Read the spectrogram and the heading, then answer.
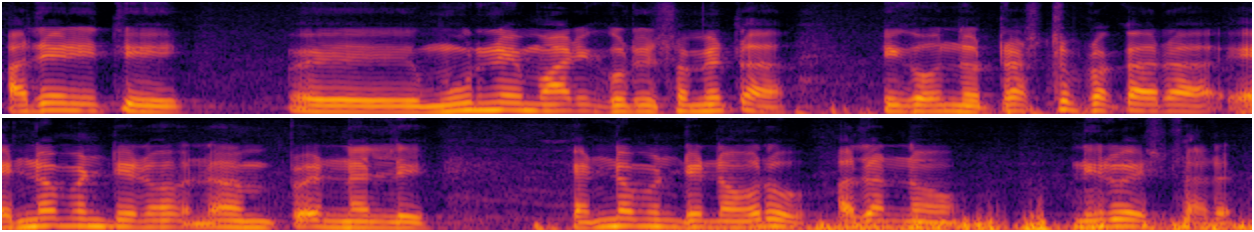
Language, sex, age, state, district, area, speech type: Kannada, male, 60+, Karnataka, Udupi, rural, spontaneous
